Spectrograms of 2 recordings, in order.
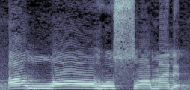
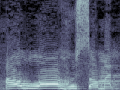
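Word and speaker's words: الصَّمَدُ: a.lav tool jalalah a Allah husomad pakai huruf bukan pakai huruf Sin Jadi enggak boleh allohu Somad tidak jadi tuh shot sosis uh kemarin kita baca dulu so so sweet so allohu somet sama di akhirnya adadal jadi harus di pantulkan ada Qalqalah allohu Somad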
